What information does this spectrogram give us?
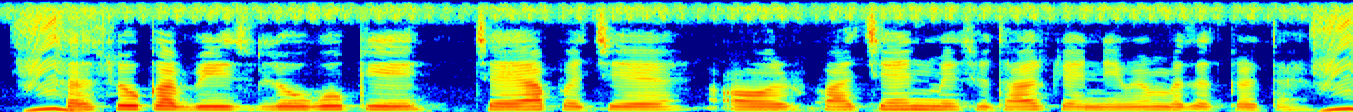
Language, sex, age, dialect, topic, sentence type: Hindi, female, 18-24, Kanauji Braj Bhasha, agriculture, statement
